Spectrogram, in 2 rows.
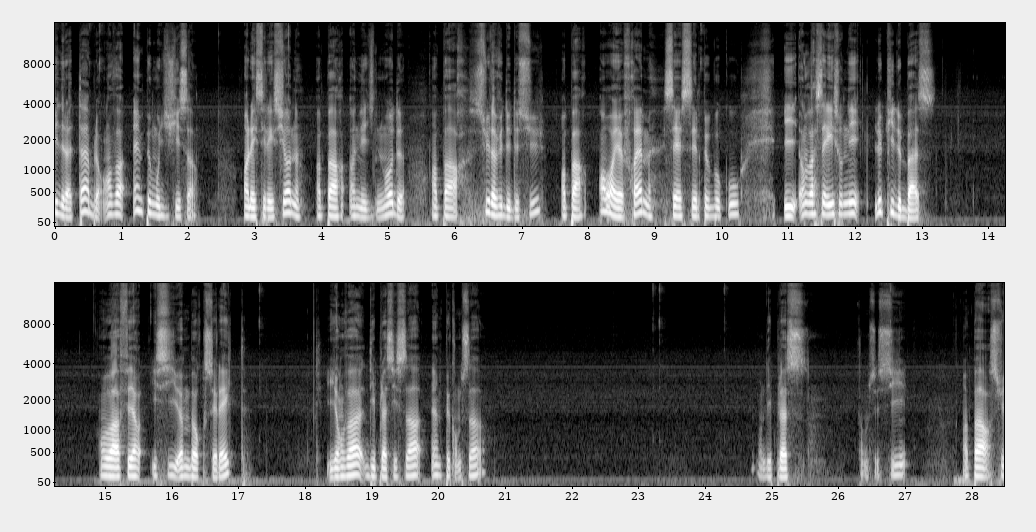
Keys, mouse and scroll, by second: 0.6 right click, 2.9-4.3 scroll up 2, 4.3 Tab, 6.4 KP_7, 8.1 z, 9.6 right click, 10.3-12.3 scroll up 2, 12.3-14.8 scroll up 1, 14.8 c, 16.3 b, 19.3 g, 24.3 click, 27.8 KP_1.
